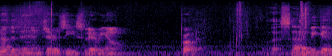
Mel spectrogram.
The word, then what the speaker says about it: Proda: My name is Proda. Yeah. Proda. Proda. We got it. Like prototype or protege or yeah.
